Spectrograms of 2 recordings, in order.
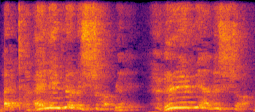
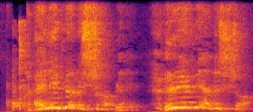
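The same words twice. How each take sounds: First: Very high, fast, laughing mimicry; mock her in a silly high squeak; squeaky mocking voice. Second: Very high, laughing mimicry; mock her in a silly high squeak; squeaky mocking voice. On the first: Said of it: "you're like". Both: Boyfriend mocking his girlfriend's words in a squeaky voice.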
